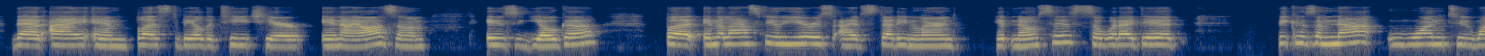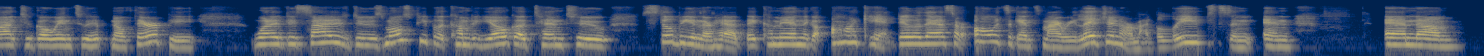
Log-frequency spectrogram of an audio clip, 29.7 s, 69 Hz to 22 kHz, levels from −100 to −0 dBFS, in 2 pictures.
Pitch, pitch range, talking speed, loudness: 225 Hz, 200-255 Hz, 165 wpm, -26 LUFS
